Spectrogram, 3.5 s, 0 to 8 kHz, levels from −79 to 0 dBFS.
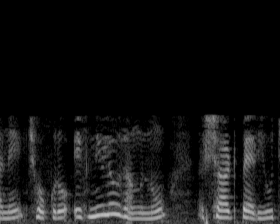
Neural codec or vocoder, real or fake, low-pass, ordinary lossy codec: none; real; 7.2 kHz; AAC, 16 kbps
